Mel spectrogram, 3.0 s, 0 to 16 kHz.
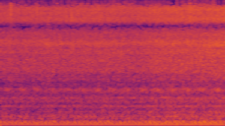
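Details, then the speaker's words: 2017+ Ford 6.7 Powerstroke diesel, warm, just after fuel filter change and three key-on bleed cycles: fires right up into a low, steady, smooth idle rumble with no stumbling from trapped air; fuel system bled and running fine. "I heard a few more bubbles, little pockets, and call that good and crank it up. Fired right up."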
